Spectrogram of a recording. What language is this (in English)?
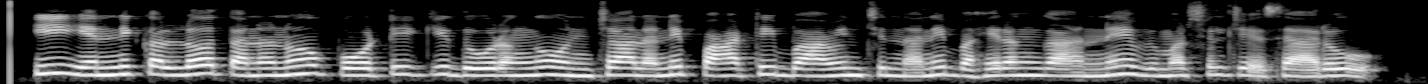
Telugu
